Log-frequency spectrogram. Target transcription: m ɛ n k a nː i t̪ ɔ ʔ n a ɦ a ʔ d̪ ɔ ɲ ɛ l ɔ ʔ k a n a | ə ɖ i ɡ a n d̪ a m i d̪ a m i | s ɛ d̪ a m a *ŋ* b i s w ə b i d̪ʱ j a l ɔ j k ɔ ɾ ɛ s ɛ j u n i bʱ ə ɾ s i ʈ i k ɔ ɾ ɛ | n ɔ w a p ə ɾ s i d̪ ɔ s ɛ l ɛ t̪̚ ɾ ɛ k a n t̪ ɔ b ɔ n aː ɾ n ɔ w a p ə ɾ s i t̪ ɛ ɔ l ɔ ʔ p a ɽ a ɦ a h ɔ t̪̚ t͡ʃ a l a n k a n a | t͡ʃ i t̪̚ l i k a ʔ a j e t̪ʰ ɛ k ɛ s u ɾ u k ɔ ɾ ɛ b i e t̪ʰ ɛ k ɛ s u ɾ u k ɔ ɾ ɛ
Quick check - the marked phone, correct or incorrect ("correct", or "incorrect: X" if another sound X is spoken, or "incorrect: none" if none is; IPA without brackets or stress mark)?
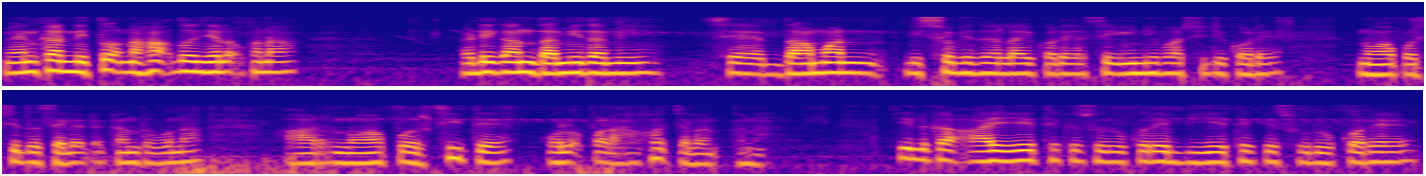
incorrect: n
